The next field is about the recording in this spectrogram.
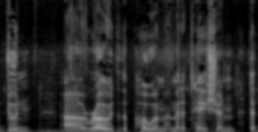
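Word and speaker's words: Donne: friends been a while young don pronounced young dun wrote the poem meditation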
